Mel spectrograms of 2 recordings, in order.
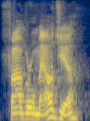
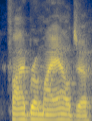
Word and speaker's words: fibromyalgia: Fibromyalgia. Boom. No. Oh, you were so close. That was close. How do you say it? Fibromyalgia, like how it's properly pronounced.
